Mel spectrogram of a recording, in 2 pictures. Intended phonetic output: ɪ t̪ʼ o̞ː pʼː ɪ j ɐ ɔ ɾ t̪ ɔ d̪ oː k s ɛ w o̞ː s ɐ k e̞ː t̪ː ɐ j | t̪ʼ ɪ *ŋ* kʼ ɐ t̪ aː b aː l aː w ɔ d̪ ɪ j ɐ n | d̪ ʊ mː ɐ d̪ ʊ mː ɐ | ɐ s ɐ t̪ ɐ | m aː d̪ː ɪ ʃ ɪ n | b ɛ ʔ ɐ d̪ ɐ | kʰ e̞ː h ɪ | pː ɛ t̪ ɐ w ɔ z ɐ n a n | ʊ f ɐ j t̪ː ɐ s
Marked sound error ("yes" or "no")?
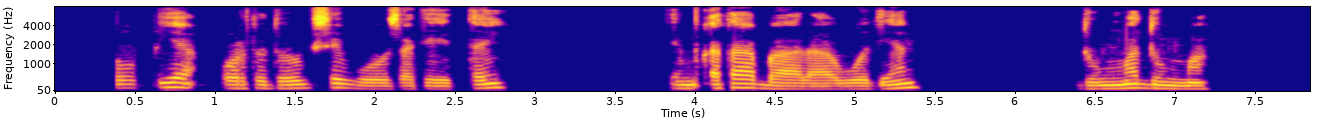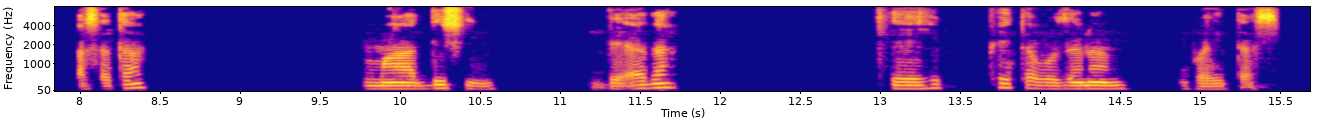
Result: yes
